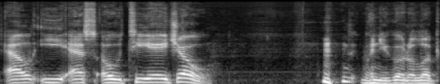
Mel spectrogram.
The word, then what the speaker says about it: Lesotho: Lesotho, and it's spelled L-E-S-O-T-H-O, which I interpret as Lesotho, but that's not quite right. It's an African nation, and so is pronounced with an African dialect, which Junior Ryan didn't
